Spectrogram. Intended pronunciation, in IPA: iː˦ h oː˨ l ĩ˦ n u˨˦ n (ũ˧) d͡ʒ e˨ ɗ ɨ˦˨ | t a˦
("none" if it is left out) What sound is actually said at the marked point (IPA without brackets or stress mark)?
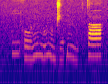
ũ˨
